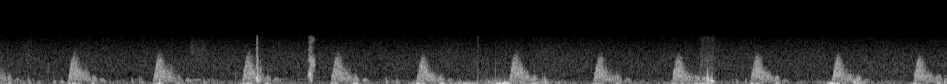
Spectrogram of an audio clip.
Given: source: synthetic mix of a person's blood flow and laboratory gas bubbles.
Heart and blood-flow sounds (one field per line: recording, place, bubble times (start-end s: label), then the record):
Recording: Doppler ultrasound of blood flow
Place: subclavian vein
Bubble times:
2.53-2.65 s: bubbles
3.07-3.17 s: bubbles
7.00-7.16 s: bubbles
From the record:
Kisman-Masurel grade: 122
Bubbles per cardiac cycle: 1 to 2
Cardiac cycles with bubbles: 10 to 50%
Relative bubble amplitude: moderate (0.250 to 0.450)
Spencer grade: 2 (many but less than half of the cardiac periods contain bubble signals, singularly or in groups)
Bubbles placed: anywhere in the cardiac cycle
